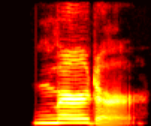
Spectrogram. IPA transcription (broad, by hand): ˈmɜːɹdəɹ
